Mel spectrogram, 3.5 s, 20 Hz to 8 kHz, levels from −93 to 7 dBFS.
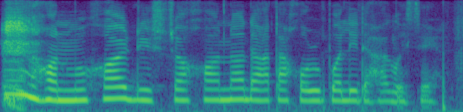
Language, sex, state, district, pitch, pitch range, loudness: Assamese, female, Assam, Sonitpur, 245 Hz, 235-255 Hz, -19 LUFS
